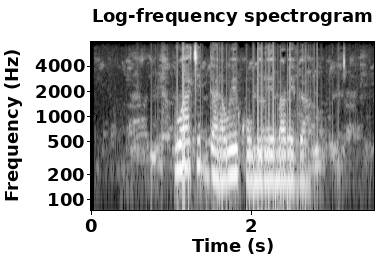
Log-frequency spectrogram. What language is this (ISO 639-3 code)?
lug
